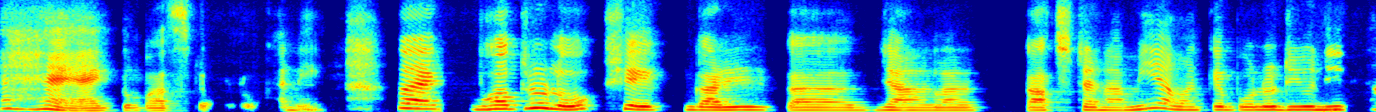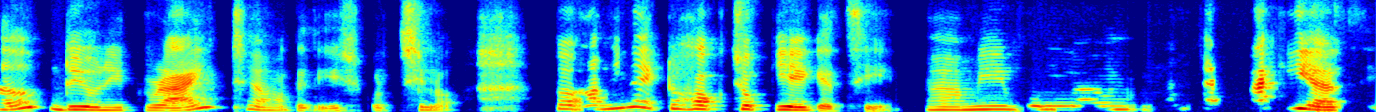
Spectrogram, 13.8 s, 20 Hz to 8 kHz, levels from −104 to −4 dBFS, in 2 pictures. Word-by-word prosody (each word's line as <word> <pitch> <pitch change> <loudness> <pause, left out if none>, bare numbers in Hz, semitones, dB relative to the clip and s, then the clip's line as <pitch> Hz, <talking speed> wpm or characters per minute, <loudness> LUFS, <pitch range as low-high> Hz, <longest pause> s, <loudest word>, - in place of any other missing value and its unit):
অ্যা 300 - -4
হ্যাঁ 240 -9 +4
একদম 170 +2 -10
বাস 165 0 -5
স্টপের - - -17
ওখানেই। - - -14 0.4
তো 335 - -3
এক 280 - -2 0.2
ভদ্রলোক 275 -1 +3 0.2
সে 260 - +4 0.3
গাড়ির 205 +1 +3 0.2
অ্যা 190 - -1 0.4
জানালার 185 0 -2 0.3
কাঁচটা 185 +2 -1
নামিয়ে 230 - -3
আমাকে 215 0 -3
বলল, 205 +1 0
"Do - - +1
you 220 - +4
need 225 0 +1
help? 375 +13 +1
Do - - -1
you - - +2
need 185 0 -9
ride?" 350 - +4
সে 265 - -11
আমাকে 175 - -11
জিজ্ঞেস 165 +1 -11
করছিল। 175 -1 -9 0.6
তো 280 - -6
আমি 265 +3 -1
না 415 - +2
একটু 290 - -5
হকচকিয়ে 255 -4 +3
গেছি। 145 - -5 0.3
অ্যা 210 - -6
আমি 225 +3 0 0.2
বললাম 235 0 -7 0.3
আমি 295 - -31 0.3
তাকিয়ে 295 -2 +6
আছি। 195 - -10
225 Hz, 180 wpm, -21 LUFS, 185-270 Hz, 0.6 s, তাকিয়ে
